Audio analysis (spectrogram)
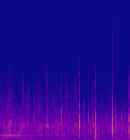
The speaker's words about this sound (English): Come on, church, would you lift up a shout, a hallelujah, a hand clap?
